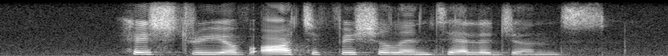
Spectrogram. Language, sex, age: English, female, 20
